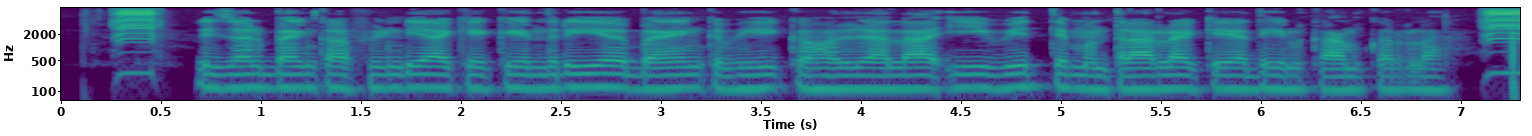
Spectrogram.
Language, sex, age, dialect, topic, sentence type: Bhojpuri, male, 18-24, Western, banking, statement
